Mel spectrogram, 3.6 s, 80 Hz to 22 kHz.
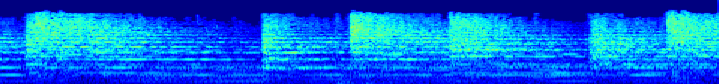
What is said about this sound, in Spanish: Este es el sonido del campanario del propio templo y que lleva sonando desde el año, como bien decías, 1224.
